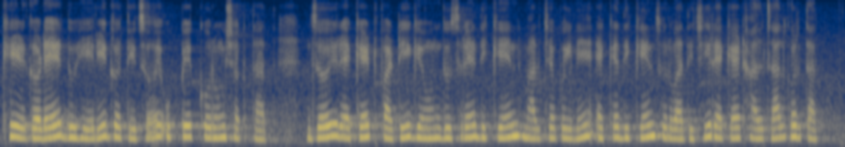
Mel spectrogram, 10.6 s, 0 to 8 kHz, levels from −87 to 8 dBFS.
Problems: background sounds at intervals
